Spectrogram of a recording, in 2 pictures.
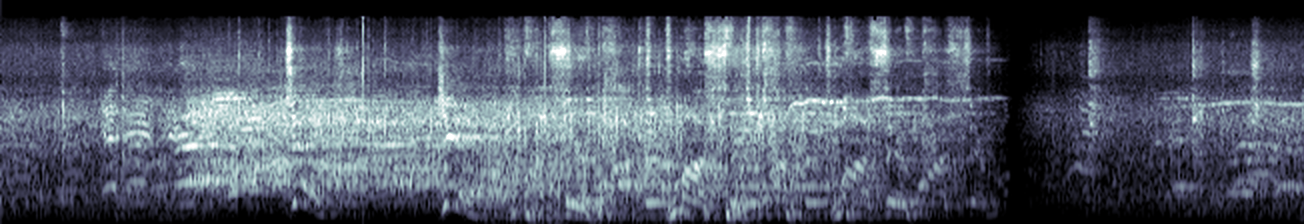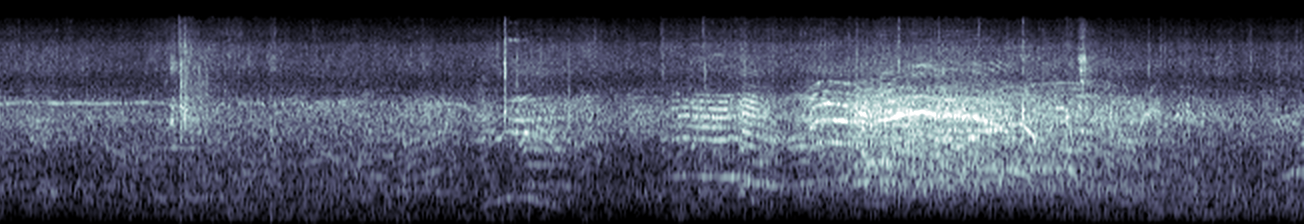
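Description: A crowd cheers and applauds outdoors.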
